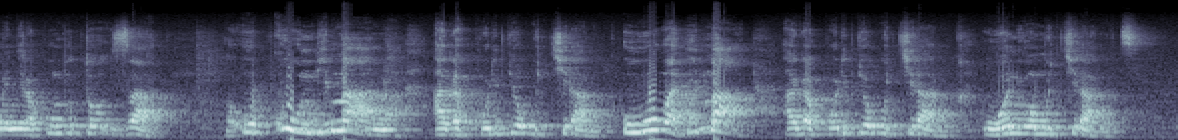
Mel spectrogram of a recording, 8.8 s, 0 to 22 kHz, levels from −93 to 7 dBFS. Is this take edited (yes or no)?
no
